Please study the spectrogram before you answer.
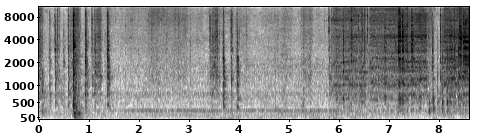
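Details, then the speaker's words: Subaru Sambar mini truck's crane lifting a man's weight plus buckets: quiet steady electric motor hum for about four seconds with no straining, grinding or slowing; winch handles the load normally. "All right, it is holding my weight and the buckets here."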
